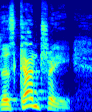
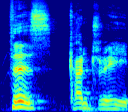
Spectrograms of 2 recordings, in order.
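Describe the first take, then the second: First: The two words run together without a break. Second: There is a break between the two words. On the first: The speaker calls it right. "It should have been this country" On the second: The speaker calls it wrong. "not this country"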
